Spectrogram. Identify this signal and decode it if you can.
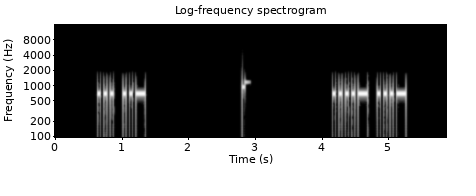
Morse code, heard as a keyed tone, about 25 wpm, 700 Hz. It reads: S U 4 V
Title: Two Challenging Letter-Number Combinations 25wpm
